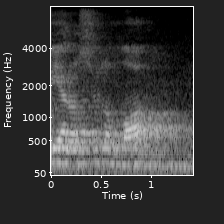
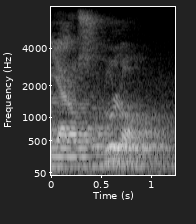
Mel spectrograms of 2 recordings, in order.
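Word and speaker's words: يا رسول الله: Abu Dzar kalau lu Ya Rasulallah Ya Rasulallah Ya Rasulallah SAW Hai kalau ada yang tidak bacanya ya Rosululloh ya Rosulullah karena yaitu tidak ada itu nasabah jangan yarosululoh jadi salah kalau bukan Santi Mengapa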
